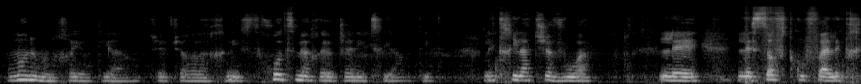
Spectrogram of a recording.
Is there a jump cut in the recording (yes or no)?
yes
